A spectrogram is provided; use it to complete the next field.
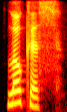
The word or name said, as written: locus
